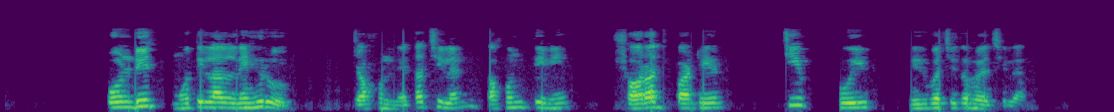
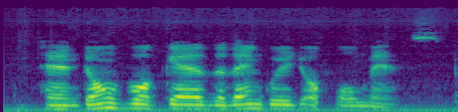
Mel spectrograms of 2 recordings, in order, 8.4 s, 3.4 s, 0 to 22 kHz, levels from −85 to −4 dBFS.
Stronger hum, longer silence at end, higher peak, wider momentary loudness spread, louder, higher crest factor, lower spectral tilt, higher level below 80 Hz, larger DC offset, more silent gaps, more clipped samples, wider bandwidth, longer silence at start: second, none vs 60 Hz at -35 dBFS; first, 0.7 s vs 0 s; about the same, -4 dBFS vs -2 dBFS; about the same, 14 LU vs 12 LU; second, -24 LUFS vs -18 LUFS; about the same, 20 dB vs 18 dB; about the same, -6 dB/octave vs -7 dB/octave; second, -58 dBFS vs -40 dBFS; neither; first, 6.14-6.23 s vs none; neither; second, 7.8 kHz vs 16.5 kHz; first, 0.8 s vs 0.05 s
